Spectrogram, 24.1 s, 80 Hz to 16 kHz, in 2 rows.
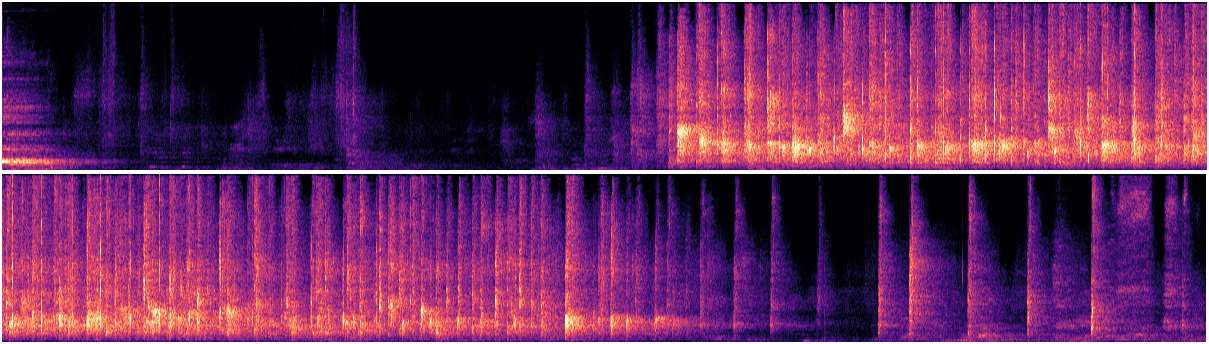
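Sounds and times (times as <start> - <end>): small audience applauding: 6.2 - 20.2.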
